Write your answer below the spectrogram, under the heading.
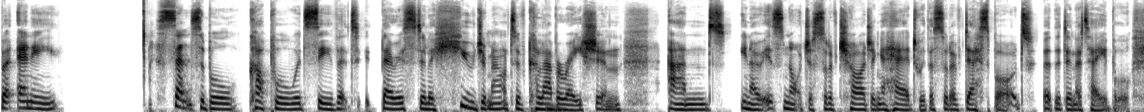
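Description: With a normal speaking voice, a woman of fairly low pitch talks at a moderate pace and with fairly even intonation. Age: 30s. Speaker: journalist and author on faith and recovery. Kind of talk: casual interview chat. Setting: studio.

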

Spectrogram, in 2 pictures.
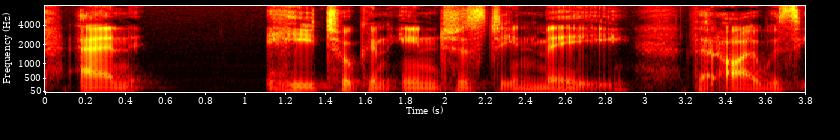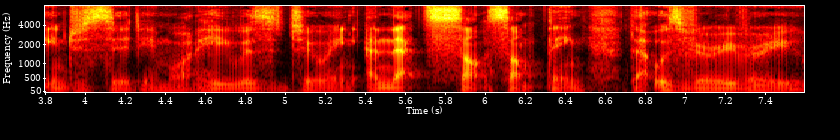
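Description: A man with a very deep, low pitch and a bright, sharp tone speaks at a moderate pace with fairly even intonation. The recording is very clean, with a silent background. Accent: Australian. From rural New South Wales, Australia. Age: 50s. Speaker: former fashion retailer and school community liaison. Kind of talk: interview. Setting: radio studio. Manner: halting, many repetitions and fillers.

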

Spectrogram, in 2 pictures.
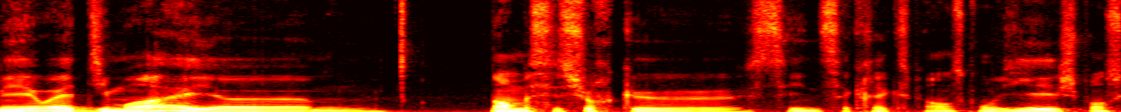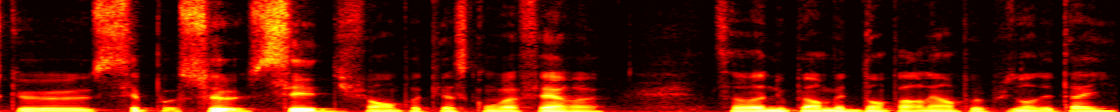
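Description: A man speaks at a fairly slow pace with fairly low pitch and a dark, mellow tone. His intonation is fairly even, in a very clean recording with a silent background. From Paris, France. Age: 20s. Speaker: travel podcast co-host. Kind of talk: casual chat.

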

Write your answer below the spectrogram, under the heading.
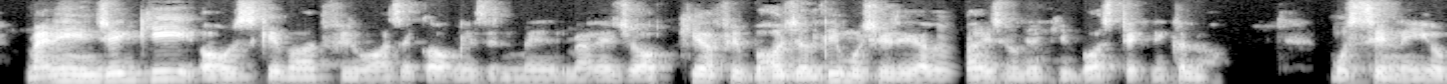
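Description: This man's voice is pitched at a medium level. Its variation in pitch is ordinary. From Jharkhand, India (Jamshedpur). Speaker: career counselor and startup founder. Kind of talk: podcast interview. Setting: virtual studio.

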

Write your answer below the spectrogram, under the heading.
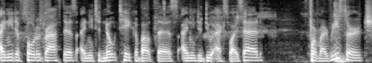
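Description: Speaking at a fairly quick pace, a man has an ordinary speaking voice. His medium pitch holds fairly even intonation. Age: 20s. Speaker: grad student and rave researcher. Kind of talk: casual chat.

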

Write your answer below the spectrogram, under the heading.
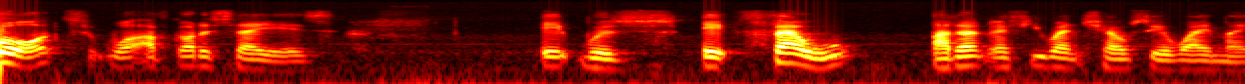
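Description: A man in an East Midlands accent speaks with big swings in loudness and long, frequent pauses. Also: medium pitch for a man, ordinary pitch variation, moderate pace. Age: 30s. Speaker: former footballer. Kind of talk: casual chat.

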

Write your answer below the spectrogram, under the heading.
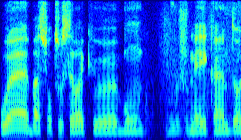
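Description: His voice sits fairly low. He delivers everything in a flat, monotone way. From northern France, Lille. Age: 20s. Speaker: rapper. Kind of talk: interview. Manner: casual.

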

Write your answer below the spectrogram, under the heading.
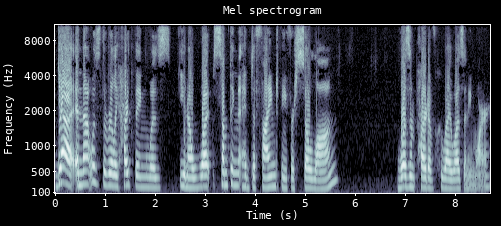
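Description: A woman with an American accent, a plain, everyday voice, moderate pace and ordinary pitch variation. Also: medium pitch for a woman. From US Midwest (Minnesota). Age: 30s. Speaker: entrepreneur and fashion designer. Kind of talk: interview conversation.

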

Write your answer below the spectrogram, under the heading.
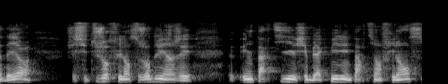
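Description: A man's voice of medium pitch. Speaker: illustrator and art director. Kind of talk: casual interview. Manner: fast.

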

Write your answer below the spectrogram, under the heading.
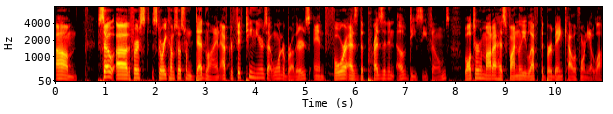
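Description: A man speaks with an unremarkable speaking voice at a medium pitch, his intonation lively and his loudness swinging widely. The recording is very clean, with a silent background. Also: moderate pace. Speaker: co-host reading movie news. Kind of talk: casual chat.

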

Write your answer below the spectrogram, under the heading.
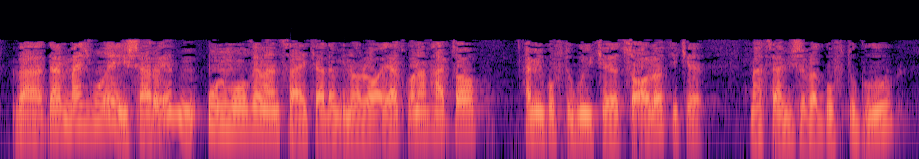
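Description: Over noticeable background noise, a fairly high-pitched man speaks at a fairly quick pace with lively intonation and very even loudness. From Iran, Nishapur (Khorasan Razavi). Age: 40s. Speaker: cleric and family counselor. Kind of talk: TV talk show interview.

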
